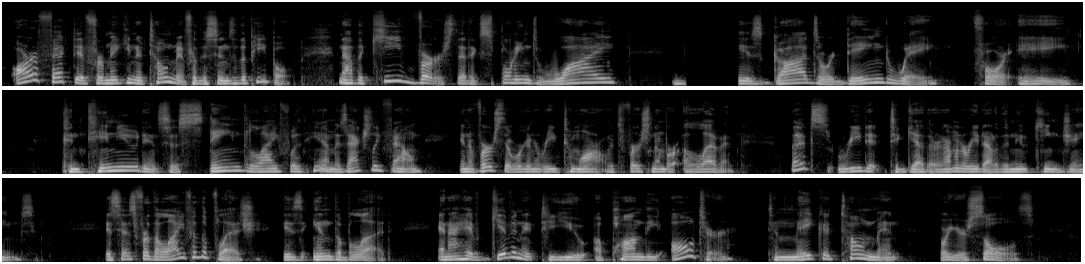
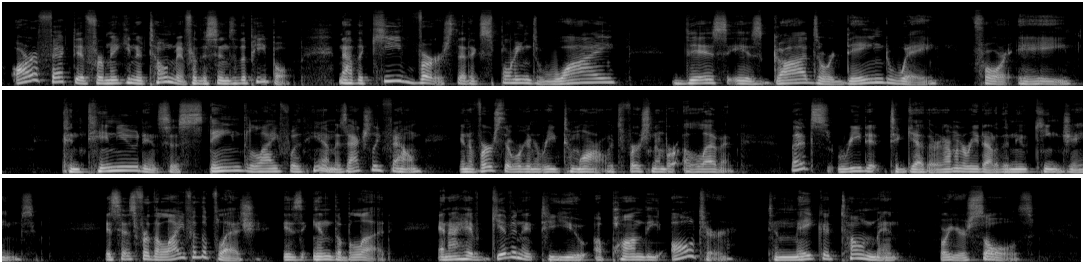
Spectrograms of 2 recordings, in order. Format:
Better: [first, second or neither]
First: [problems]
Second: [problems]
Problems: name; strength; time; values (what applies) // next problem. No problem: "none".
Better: second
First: audio cutting out; at 7 s for 0.5 s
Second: none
